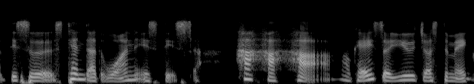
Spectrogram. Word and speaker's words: 하하하: So ha ha ha ha ha. So let's do. So this is easy, right? So hu plus a and repeat two more time. Ha, ha, ha, ha, ha, ha.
